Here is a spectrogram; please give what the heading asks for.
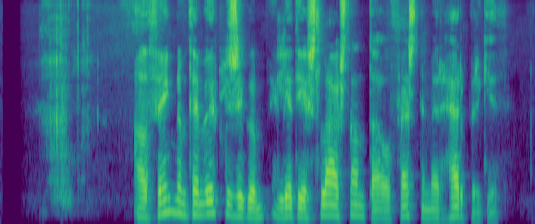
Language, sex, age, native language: Icelandic, male, 40-49, Icelandic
